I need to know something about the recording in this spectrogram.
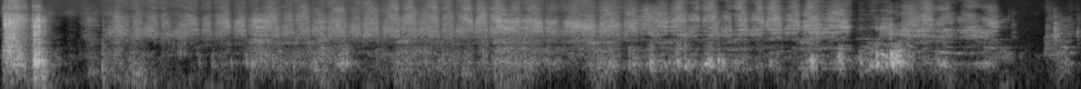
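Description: A duster rubs across a chalkboard.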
